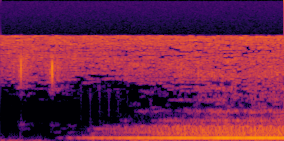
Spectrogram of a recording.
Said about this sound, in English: Hey, look down the street. Holy smoke. That's Zaza's new car. She's driving Gail home.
